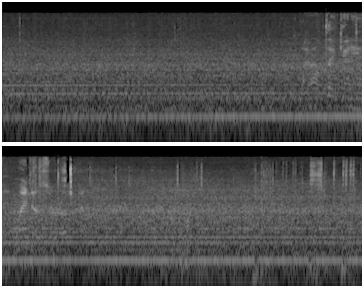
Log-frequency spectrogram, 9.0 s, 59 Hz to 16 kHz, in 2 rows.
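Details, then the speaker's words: 2002 VW Beetle TDI on a test drive. A steady low droning hum under road noise starts at about 30 mph and grows louder with speed in third, fourth and fifth gear. At a stop there is only a low ticking. The cause was a bad passenger-side front wheel bearing, since replaced. "It seems once it gets up to about 30 miles an hour, it starts a louder noise."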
